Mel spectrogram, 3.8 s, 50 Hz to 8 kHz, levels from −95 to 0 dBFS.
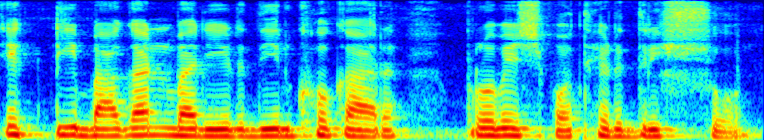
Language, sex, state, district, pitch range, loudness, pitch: Bengali, male, West Bengal, Alipurduar, 140-155 Hz, -13 LUFS, 145 Hz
